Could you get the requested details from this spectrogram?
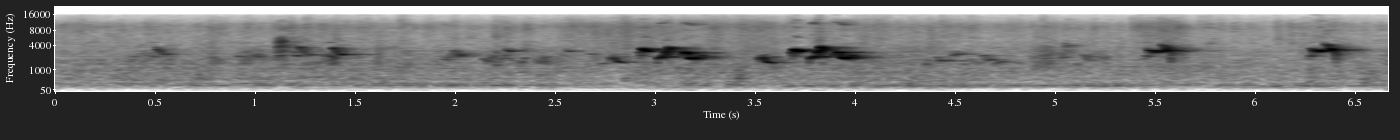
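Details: Red-whiskered bulbul in competitive singing, a lure bird: scattered short chirpy phrases with sharper bright notes clustered near the middle and end, set against faint low humming.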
